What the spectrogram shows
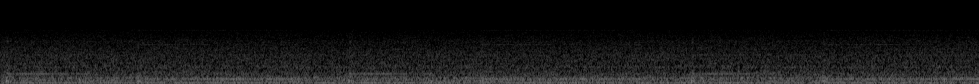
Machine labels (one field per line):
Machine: slide rail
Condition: normal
